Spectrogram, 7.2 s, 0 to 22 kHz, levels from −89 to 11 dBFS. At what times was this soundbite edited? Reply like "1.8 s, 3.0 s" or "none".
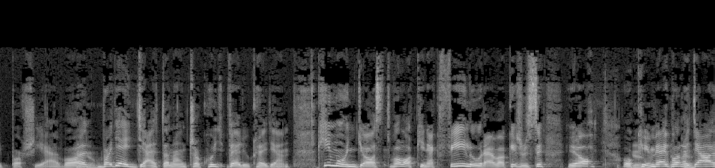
3.2 s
